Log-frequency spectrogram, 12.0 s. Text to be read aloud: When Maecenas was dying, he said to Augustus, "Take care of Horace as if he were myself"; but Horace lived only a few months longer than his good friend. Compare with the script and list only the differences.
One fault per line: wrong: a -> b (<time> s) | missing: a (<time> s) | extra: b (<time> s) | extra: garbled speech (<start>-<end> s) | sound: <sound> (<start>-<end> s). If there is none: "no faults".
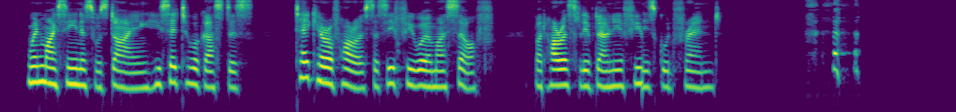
missing: months longer than (8.1 s)
sound: laugh (10.1-10.8 s)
